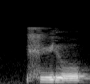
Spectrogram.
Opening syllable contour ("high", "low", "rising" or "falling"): low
